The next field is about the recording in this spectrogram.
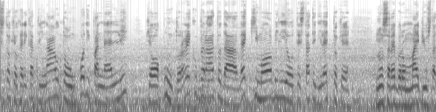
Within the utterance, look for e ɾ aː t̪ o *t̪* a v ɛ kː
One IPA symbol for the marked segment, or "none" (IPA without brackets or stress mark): d̪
